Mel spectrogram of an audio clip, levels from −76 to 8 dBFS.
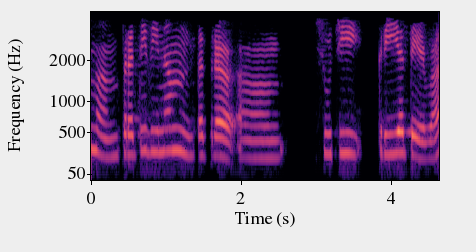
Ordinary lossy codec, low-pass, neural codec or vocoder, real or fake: MP3, 24 kbps; 3.6 kHz; none; real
